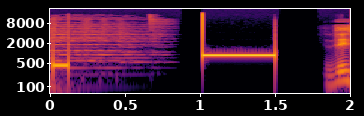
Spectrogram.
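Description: Electronic countdown beeps: a short beep for the last count at the start while backing music fades out, then a louder, higher, longer beep about a second in, held for half a second, marking the start.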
